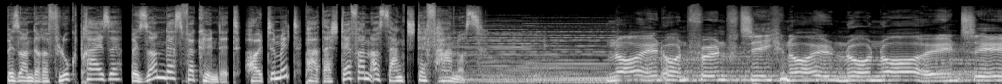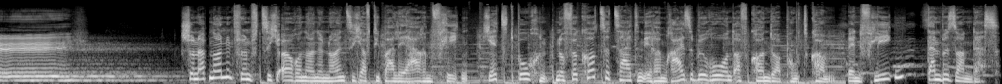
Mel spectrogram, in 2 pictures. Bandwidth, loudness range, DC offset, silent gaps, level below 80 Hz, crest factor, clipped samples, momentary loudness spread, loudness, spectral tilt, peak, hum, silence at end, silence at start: 19.5 kHz; 2 LU; 0.3%; none; -32 dBFS; 10 dB; under 0.1%; 6 LU; -10 LUFS; -4 dB/octave; 0 dBFS; none; 0.05 s; 0.05 s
